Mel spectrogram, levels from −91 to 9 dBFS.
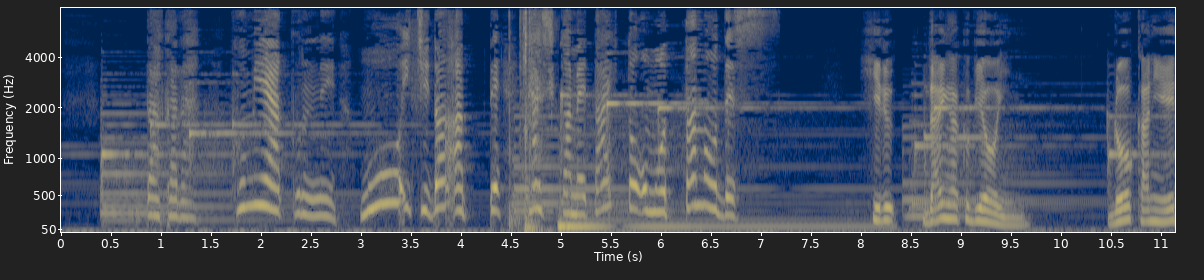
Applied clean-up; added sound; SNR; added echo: none; Slam + Bowed string instrument; 7 dB; none.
